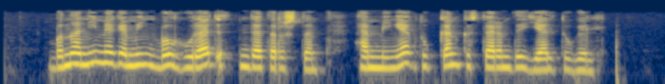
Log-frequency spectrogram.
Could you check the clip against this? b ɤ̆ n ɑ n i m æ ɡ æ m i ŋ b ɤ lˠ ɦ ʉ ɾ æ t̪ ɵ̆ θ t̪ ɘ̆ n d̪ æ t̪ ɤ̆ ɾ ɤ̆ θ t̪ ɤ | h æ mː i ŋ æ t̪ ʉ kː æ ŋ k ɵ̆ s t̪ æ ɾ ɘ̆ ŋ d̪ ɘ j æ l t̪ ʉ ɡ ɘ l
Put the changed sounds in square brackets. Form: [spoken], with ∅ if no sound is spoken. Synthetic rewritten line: b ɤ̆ n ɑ n i m æ ɡ æ m i [n] b ɤ lˠ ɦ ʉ ɾ æ t̪ ɵ̆ θ t̪ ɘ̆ n d̪ æ t̪ ɤ̆ ɾ ɤ̆ [ʃ] t̪ ɤ | h æ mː i ŋ æ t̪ ʉ kː æ ŋ k ɵ̆ s t̪ æ ɾ ɘ̆ [m] d̪ ɘ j æ l t̪ ʉ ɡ ɘ l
